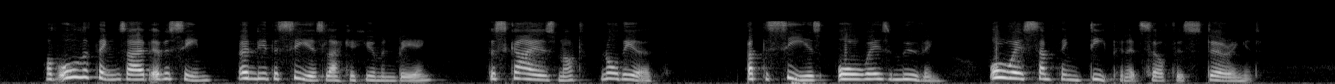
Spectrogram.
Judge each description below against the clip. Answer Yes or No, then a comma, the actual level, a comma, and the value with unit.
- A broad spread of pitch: No, average, 4.6 semitones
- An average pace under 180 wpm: Yes, average, 165 wpm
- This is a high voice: Yes, high, 230 Hz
